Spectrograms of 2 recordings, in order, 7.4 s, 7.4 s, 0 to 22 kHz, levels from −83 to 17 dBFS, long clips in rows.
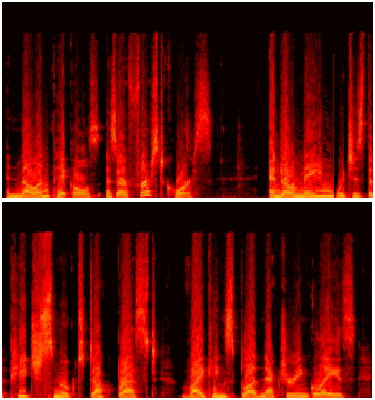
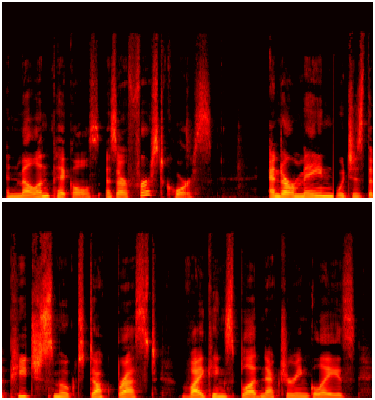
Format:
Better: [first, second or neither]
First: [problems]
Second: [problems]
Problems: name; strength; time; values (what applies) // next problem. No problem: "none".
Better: second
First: distortion; heavy; 14% of the sound clipped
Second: none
